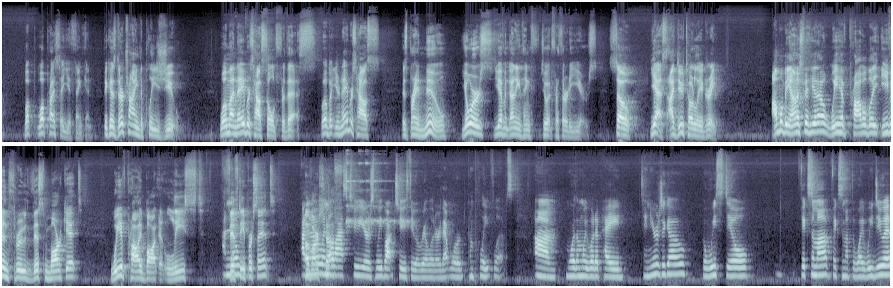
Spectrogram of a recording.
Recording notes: This episode is the first of a series of podcasts taken from a time of Q&A at Happy Home's first community meetup.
